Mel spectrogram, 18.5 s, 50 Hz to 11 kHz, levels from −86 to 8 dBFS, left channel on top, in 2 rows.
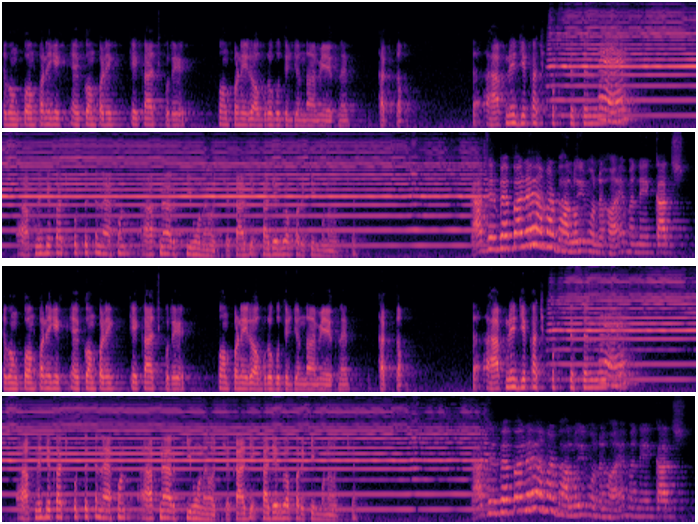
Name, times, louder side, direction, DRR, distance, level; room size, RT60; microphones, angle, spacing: voice 1, 0.0-2.4 2.9-4.6 5.0-5.3 6.3-7.1 7.6-8.3 9.4-10.1 10.5-13.7, right 4 dB, 25° right, 15 dB, 0.4 m, -30 dB
Trumpet, 7.2-15.8, left 1 dB, 15° left, 3.3 m, -29 dB
voice 2, 7.9-8.3 15.5-18.3, left 3 dB, 65° left, 7 dB, 1.6 m, -28 dB
19.5 x 6.6 x 3.6 m, 0.79 s
head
